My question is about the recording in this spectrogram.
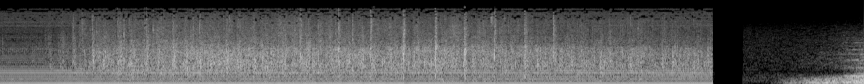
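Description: Audience in a conference hall applauding, swelling about a second in, over a steady electrical mains hum. It cuts off abruptly shortly before the end.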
